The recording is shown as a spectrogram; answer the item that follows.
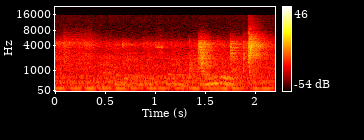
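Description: Steady low hum of an office room, with a faint low wavering sound around the middle and two sharp taps near the end, from papers or objects handled on a glass-topped desk.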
